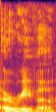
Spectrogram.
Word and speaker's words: Erivo: her name Cynthia Oro I've heard it pronounced two different ways Cynthia Aro and Cynthia arivo but I do believe it's Cynthia arivo arivo arivo yeah yeah yes she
